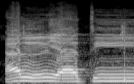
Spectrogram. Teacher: Ketika berhenti bunyi sukun pada mim itu jelaskan Ibu ya.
